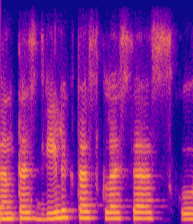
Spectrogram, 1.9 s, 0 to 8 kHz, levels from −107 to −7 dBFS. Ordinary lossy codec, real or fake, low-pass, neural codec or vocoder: Opus, 24 kbps; real; 7.2 kHz; none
